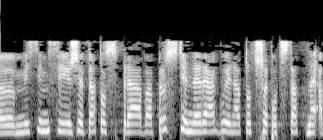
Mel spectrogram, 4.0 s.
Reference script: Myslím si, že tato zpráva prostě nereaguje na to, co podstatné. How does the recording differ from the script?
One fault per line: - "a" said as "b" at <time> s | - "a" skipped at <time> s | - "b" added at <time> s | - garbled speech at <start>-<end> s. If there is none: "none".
none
